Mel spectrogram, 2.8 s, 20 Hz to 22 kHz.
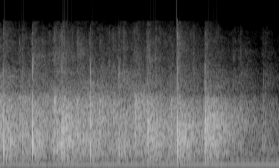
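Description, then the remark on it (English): A crowd breaks into steady applause, many hands clapping in a dense patter with a few sharper claps standing out, fading slightly toward the end over a low constant hum, as the group applauds itself for raising $1,405 to send kids to Camp Oneida. “So yeah, give yourselves a round of applause.”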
